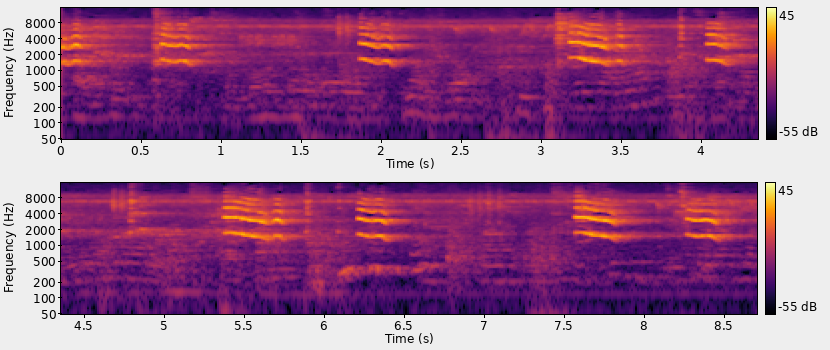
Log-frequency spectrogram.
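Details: Chestnut-mandibled toucan giving loud, ringing yelps, each a harmonic note sliding downward, in clustered bursts roughly every second across the stretch, with a low steady hum behind.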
